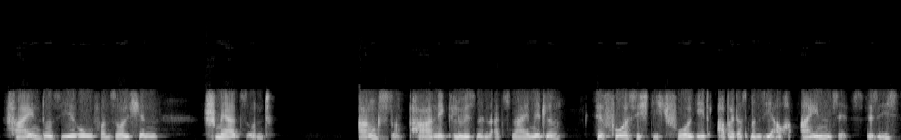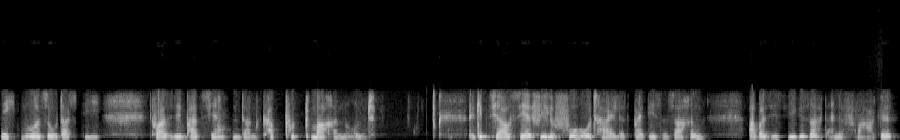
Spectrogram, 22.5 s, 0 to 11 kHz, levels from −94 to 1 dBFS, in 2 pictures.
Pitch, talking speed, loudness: 160 Hz, 135 wpm, -26 LUFS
